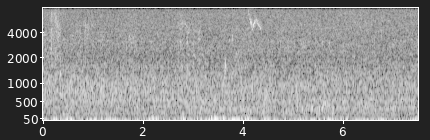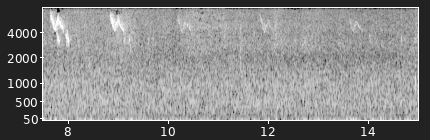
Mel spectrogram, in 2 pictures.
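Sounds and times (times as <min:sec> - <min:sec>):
quiet wind noise: 0:00.0 - 0:15.0
bird chirping: 0:07.6 - 0:08.2, 0:08.8 - 0:09.4.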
